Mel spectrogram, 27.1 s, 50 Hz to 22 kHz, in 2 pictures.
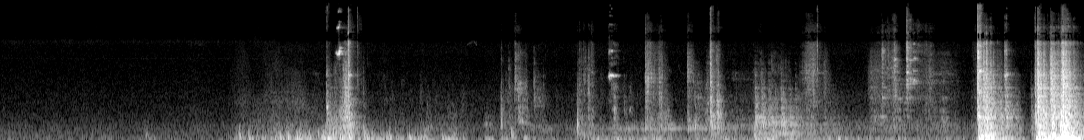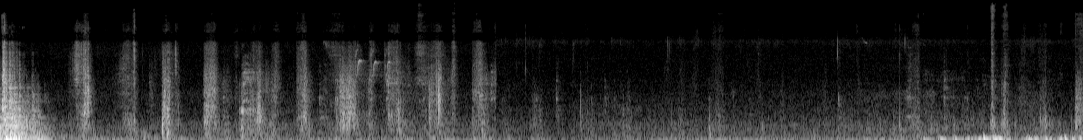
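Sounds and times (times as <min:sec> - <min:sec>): clunk with scrape: 0:08.1 - 0:12.5.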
